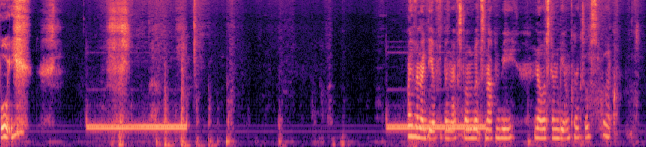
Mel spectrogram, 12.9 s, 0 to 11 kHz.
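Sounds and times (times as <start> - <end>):
speech: 0.0 - 0.6, 8.2 - 12.4
outgoing phone call ringback tone: 1.8 - 3.8, 7.8 - 9.8.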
